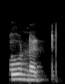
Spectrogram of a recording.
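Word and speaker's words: doughnut: இது எப்படி படிப்பீங்க? டோனட். இன்னொரு வாட்டி. டோனட். டோனட். அந்த யூஜிஹெச் கட் பண்ணிடணும்.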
